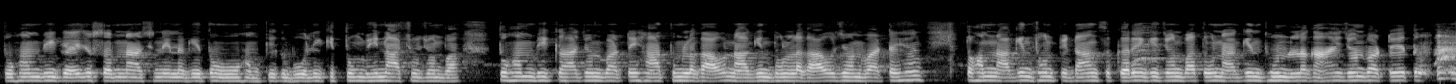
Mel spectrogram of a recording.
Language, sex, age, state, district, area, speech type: Hindi, female, 60+, Uttar Pradesh, Prayagraj, rural, spontaneous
